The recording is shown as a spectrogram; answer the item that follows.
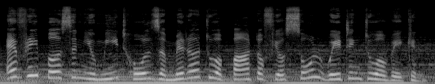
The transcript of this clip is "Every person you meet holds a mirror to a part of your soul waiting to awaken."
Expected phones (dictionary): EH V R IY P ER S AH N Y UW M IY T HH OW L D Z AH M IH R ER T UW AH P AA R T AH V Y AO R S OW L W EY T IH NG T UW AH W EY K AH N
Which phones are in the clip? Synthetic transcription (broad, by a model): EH V R IY P ER S AH N Y UW M IY T HH OW L D Z AH M IH R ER T UW AH P AA R T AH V Y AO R S OW L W EY T IH NG T UW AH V EY K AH N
